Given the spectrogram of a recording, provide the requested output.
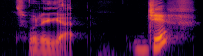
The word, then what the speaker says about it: Jif: Jif, not Jiffy.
